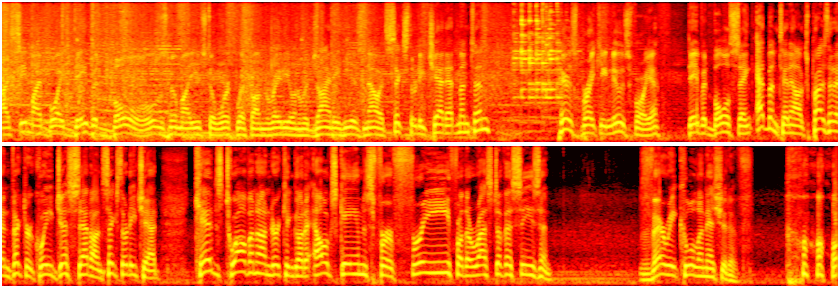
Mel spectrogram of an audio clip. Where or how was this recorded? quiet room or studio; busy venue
busy venue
